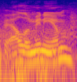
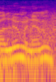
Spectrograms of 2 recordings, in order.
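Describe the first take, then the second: First: It is said with a European pronunciation. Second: It is said with an American pronunciation. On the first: The speaker calls it right. "as you say in Europe" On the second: The speaker calls it wrong. "you know how Americans are"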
